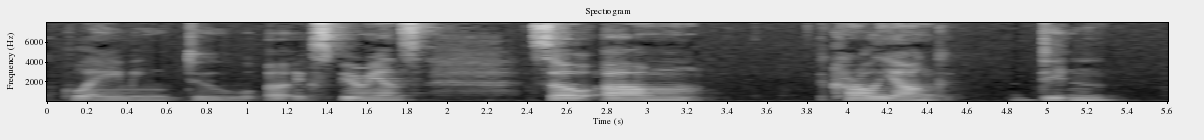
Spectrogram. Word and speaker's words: Jung: So Carl Jung didn't, Jung, I think Jung, he pronounced it Jung in English.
